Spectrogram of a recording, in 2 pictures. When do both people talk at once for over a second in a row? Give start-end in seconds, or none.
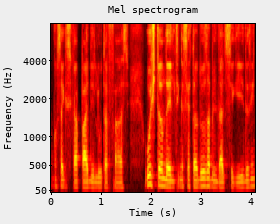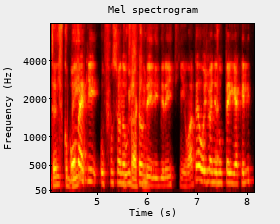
none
